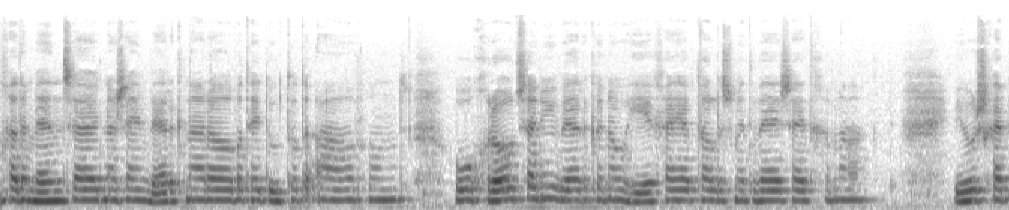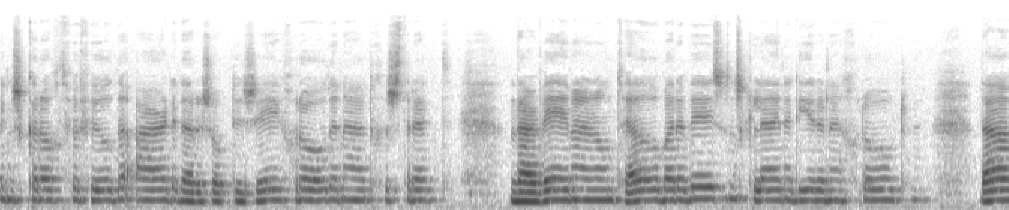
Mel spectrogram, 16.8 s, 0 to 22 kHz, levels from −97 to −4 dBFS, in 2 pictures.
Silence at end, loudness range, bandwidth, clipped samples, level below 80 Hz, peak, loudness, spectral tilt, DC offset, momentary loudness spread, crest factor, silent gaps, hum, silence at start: 0 s; 3 LU; 15 kHz; under 0.1%; -68 dBFS; -20 dBFS; -39 LUFS; -6.5 dB/octave; under 0.1%; 12 LU; 20 dB; none; none; 0 s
